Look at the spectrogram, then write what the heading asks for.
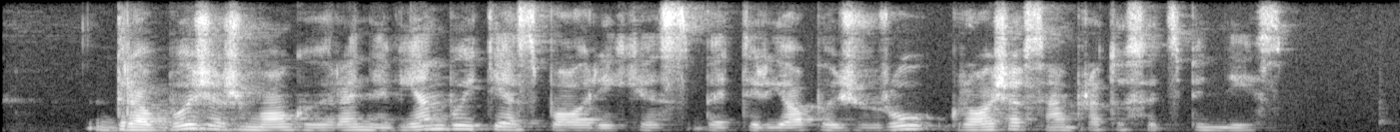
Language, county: Lithuanian, Vilnius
